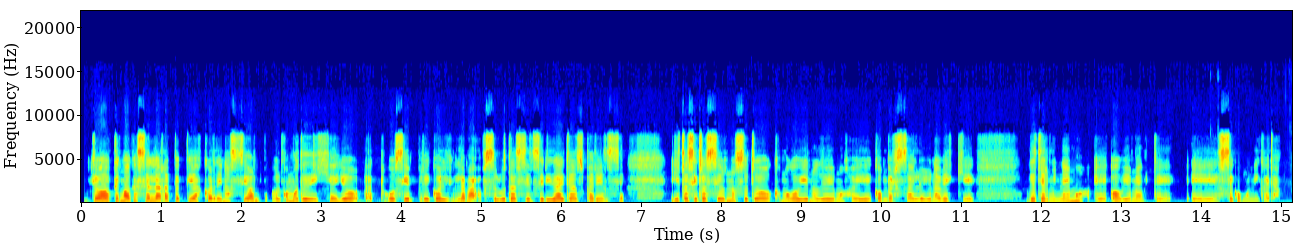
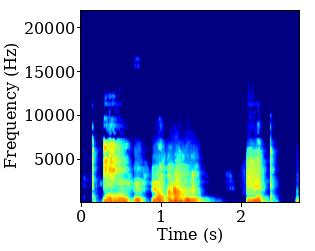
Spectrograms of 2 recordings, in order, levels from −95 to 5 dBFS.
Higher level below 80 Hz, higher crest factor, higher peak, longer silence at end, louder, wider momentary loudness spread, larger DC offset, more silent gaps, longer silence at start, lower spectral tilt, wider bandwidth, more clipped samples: second, -58 dBFS vs -52 dBFS; about the same, 20 dB vs 18 dB; about the same, -4 dBFS vs -2 dBFS; first, 0.15 s vs 0 s; second, -23 LUFS vs -20 LUFS; second, 11 LU vs 14 LU; neither; second, none vs 2.58-2.65 s; second, 0.05 s vs 0.25 s; second, -0.5 dB/octave vs -5 dB/octave; first, 11.5 kHz vs 8.8 kHz; neither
